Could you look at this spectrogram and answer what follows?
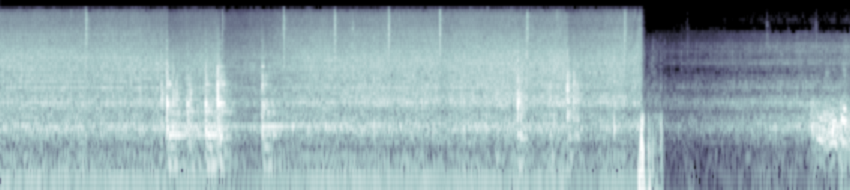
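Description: Onions sautéing in a pot for vegetable soup, a steady close sizzle with occasional stirring clatters, cutting off near the end into quiet.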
